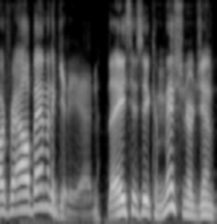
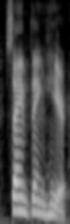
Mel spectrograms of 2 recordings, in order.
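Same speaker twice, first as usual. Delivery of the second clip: usual speaking voice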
